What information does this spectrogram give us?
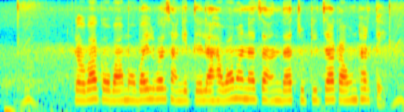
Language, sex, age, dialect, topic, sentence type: Marathi, female, 31-35, Varhadi, agriculture, question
